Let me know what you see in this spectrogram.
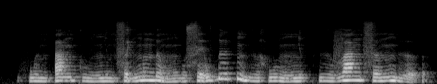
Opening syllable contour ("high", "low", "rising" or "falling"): low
